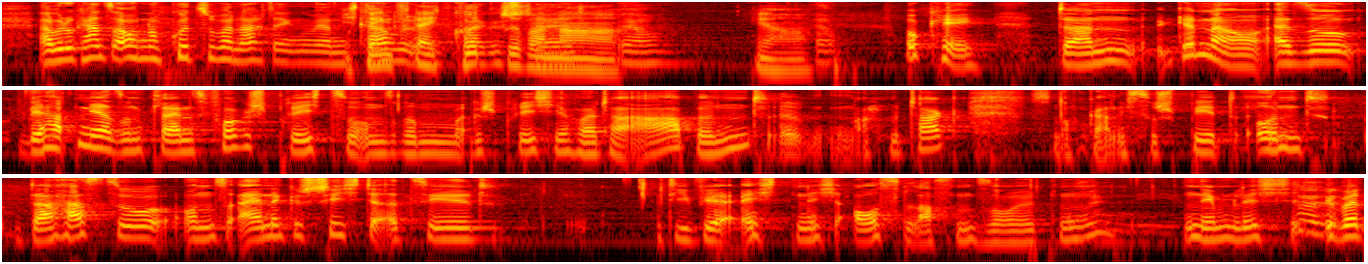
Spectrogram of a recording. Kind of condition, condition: setting, live audience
